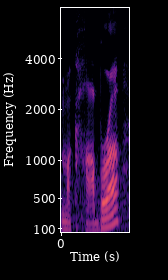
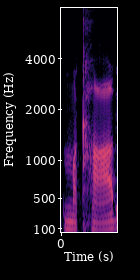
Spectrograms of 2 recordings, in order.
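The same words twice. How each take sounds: First: The word ends with an extra 'ruh' syllable. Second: The word ends without a final 'ruh' syllable. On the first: The speaker calls it wrong. "You don't pronounce the R E. It's not macabre" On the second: The speaker calls it right. "because it's macabre"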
